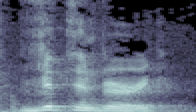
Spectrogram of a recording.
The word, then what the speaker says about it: Wittenberg: In German, a W is pronounced with a V. V. Wittenberg.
